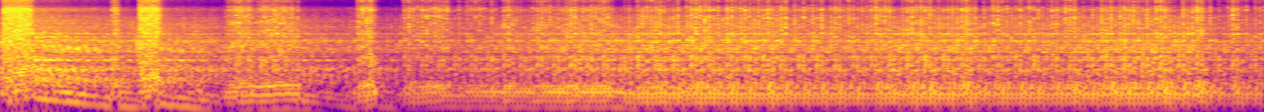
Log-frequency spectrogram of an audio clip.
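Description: After a few rough catches the diesel settles into a steady, even clatter at idle with no knocks; healthy engine.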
